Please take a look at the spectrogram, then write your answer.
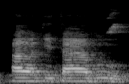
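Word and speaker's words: الكتاب: Kecuali alif wasol yang terdapat pada alif lam. Dibacanya a fathah. Al-kitabu, ar-rasulu, al-madrasatu, al-masjidu.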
